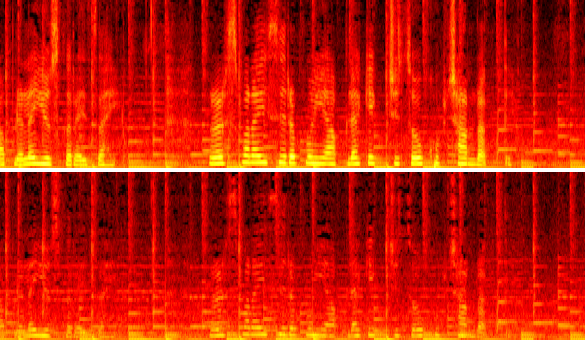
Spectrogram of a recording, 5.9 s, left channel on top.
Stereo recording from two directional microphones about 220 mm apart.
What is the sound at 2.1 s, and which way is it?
Speech, 50° left (ahead or behind).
